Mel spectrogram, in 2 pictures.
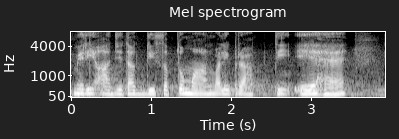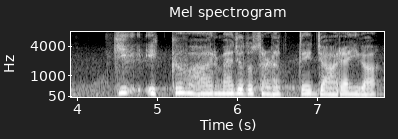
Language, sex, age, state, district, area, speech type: Punjabi, male, 18-30, Punjab, Pathankot, urban, spontaneous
